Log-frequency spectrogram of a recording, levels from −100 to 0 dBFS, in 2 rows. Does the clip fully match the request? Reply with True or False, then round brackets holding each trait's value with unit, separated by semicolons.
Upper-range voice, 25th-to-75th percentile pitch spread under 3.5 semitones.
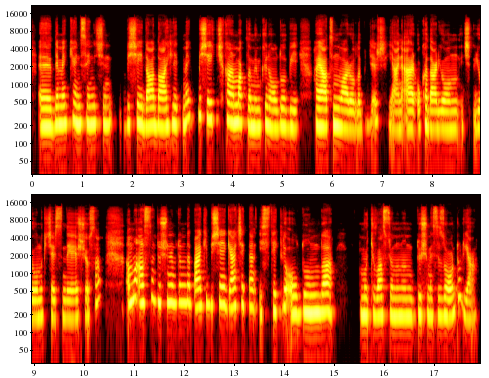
False (210 Hz; 4.5 semitones)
